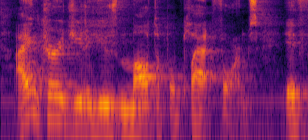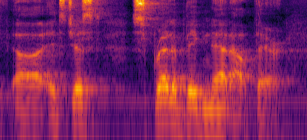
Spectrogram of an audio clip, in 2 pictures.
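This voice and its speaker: Room echo can be heard around a man's voice. His pitch varies in an ordinary way. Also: medium pitch for a man, fairly slow pace. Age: 60s. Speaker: travel vlogger. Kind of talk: casual vlog monologue. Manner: conversational, many fillers.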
